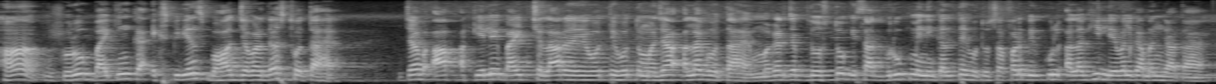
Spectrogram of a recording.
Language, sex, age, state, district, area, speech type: Urdu, male, 18-30, Bihar, Darbhanga, rural, spontaneous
